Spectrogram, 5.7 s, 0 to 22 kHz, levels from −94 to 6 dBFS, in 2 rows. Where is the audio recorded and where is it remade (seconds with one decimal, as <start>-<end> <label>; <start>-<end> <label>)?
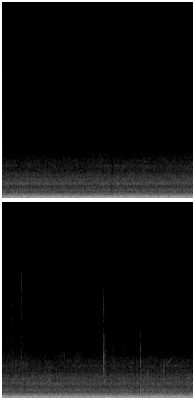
0.0-2.2 recorded; 2.2-2.9 remade; 2.9-5.7 recorded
